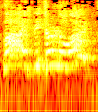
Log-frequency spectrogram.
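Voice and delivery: running off, crying out for eternal life. Acted. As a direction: call it out high and strong, slowing at the end. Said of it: "ran on crying".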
